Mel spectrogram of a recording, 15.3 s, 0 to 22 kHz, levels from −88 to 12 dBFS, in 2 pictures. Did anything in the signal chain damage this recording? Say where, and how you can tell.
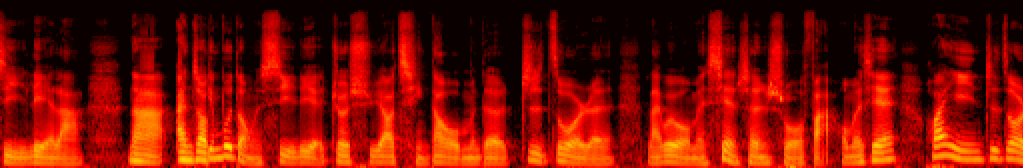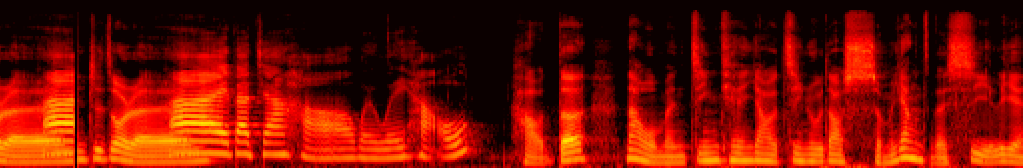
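Yes, at the playback stage: a CD skip at 1.54 s, 8.22 to 8.25 s and 14.62 to 14.64 s. Each is a tick with a mute of only a few tens of milliseconds, after which the speech picks up at a different point. The laser has jumped to another turn of the disc's spiral. A network dropout would leave a gap and then resume where it stopped, without that jump.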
